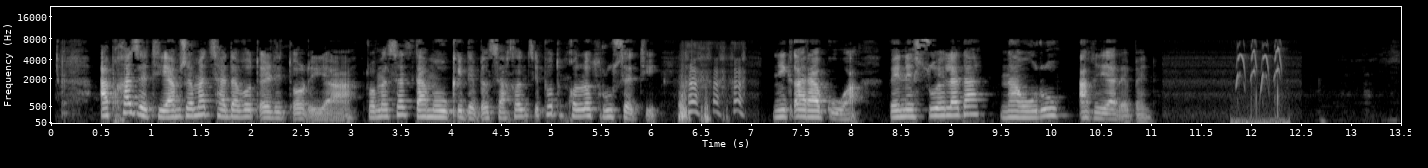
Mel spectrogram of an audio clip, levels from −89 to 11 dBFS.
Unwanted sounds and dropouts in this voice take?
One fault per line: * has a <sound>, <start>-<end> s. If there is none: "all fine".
* has a laugh, 6.3-7.0 s
* has a squeak, 11.8-12.4 s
